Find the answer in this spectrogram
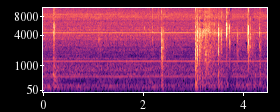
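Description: Chimney sweep's rods knocking and clattering as they are worked through a dust sheet into the stove's flue: a single click near the start, another midway, then a quick run of knocks about three seconds in. A vacuum cleaner runs steadily underneath.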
